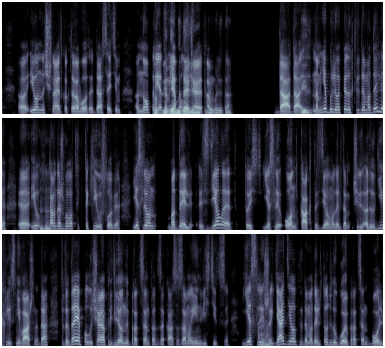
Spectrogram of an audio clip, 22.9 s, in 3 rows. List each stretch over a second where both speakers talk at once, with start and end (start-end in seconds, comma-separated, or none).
3.1-4.3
